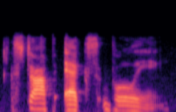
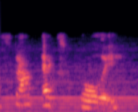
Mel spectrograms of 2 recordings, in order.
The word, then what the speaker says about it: Stop X Bully: So go in and follow Bree over there at her Stop X Bullying. Right? Did I say it right? No, Stop X Bully.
